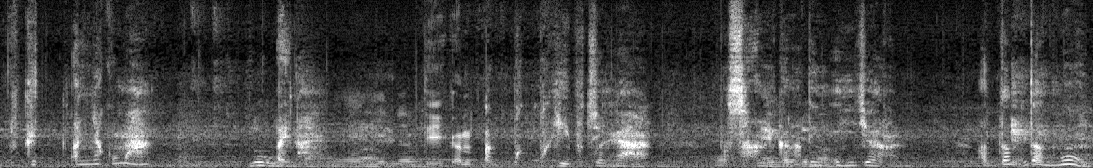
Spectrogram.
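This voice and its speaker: An actor playing a pushy, excitable young son and boyfriend in an Ilocano radio comedy drama, speaking with an Ilocano accent. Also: male voice, high-pitched, a little slow, gravelly, pauses often, a loud crowd, full character voice. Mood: coaxing, sly. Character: pushy, excitable young adult son courting his girlfriend.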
